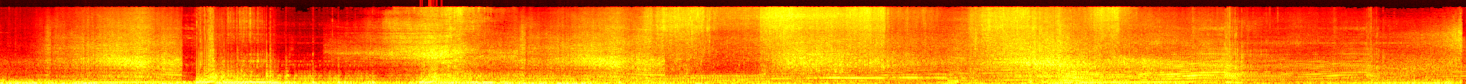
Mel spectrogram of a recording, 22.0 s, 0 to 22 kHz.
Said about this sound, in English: That right there is a BMW M3 competition pack.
